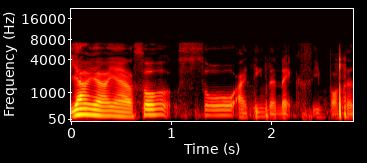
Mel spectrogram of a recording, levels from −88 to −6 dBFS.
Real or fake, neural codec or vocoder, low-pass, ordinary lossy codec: real; none; 7.2 kHz; none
